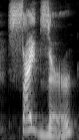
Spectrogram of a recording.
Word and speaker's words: Seitzer: I said it right, Seitzer.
